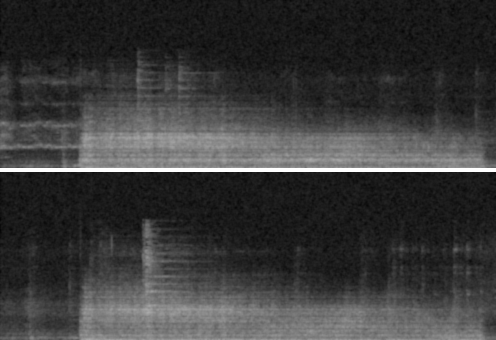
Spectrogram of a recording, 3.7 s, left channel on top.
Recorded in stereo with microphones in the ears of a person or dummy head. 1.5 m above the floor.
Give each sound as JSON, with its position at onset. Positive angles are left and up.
{"t": 0.6, "sound": "an explosion", "side_deg": 20, "distance_m": 3.5}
